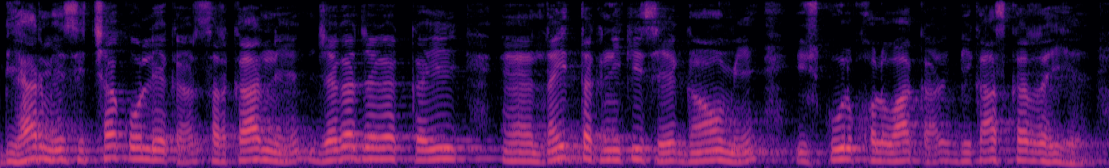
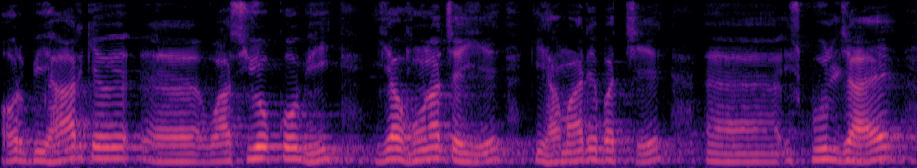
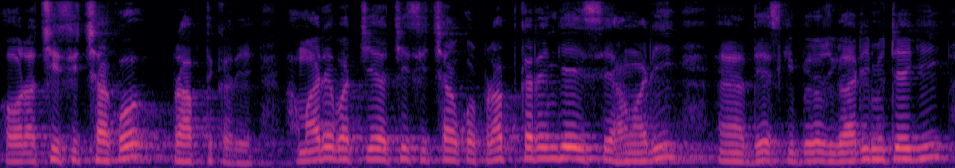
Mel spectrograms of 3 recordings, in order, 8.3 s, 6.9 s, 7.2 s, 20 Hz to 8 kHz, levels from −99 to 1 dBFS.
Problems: constant background noise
